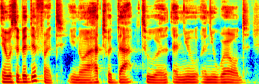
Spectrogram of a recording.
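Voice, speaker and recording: The recording is very clean, with a silent background. A man with a Quebec accent speaks at a fairly quick pace in a fairly low pitch. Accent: Quebec French accent, still present. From Quebec, Montreal. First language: French. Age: 30s. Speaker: podcast host. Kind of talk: podcast conversation, personal story. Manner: halting, many repetitions.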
